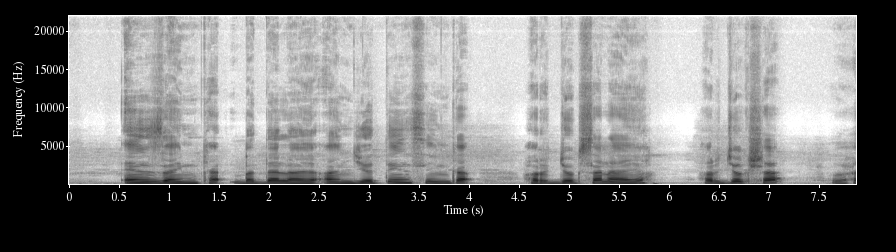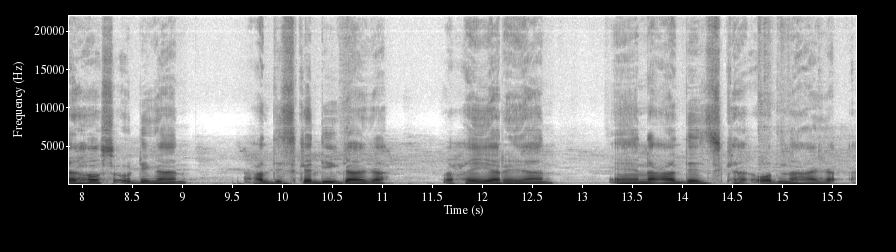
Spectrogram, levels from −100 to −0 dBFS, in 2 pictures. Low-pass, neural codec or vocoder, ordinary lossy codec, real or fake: none; none; none; real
